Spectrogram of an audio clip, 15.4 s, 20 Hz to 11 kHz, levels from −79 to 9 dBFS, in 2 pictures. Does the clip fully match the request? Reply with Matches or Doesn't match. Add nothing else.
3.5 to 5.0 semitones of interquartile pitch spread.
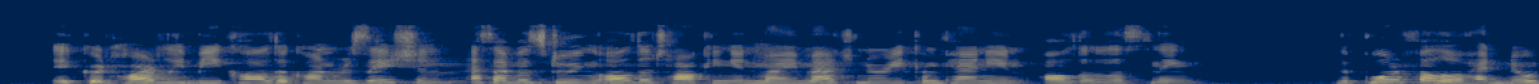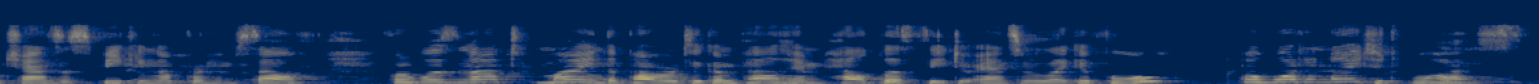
Matches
